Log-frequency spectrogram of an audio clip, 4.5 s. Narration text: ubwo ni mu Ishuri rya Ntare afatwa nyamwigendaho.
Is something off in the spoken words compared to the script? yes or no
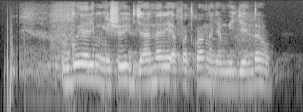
yes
